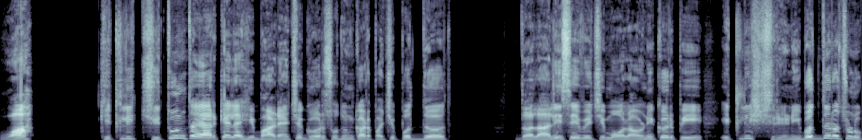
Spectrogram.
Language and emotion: Goan Konkani, surprised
